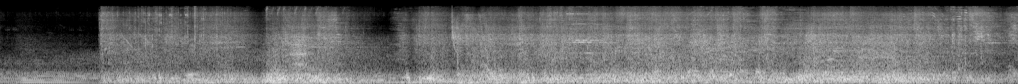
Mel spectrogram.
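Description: Video game combat effects clash, zap and burst in quick succession.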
